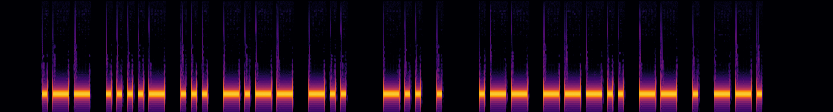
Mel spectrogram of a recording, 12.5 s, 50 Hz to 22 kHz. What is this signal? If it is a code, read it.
Morse code, heard as a keyed tone, about 15 wpm, 700 Hz. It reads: W4SYD DE W8MEG
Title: USA Callsign DE Callsign - 5 Characters - 15wpm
